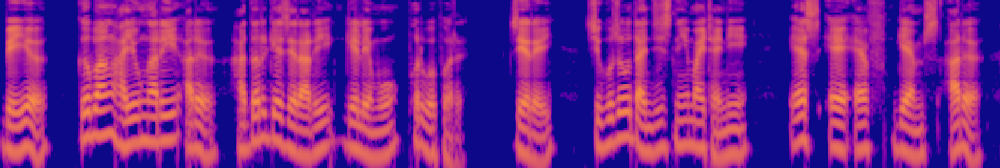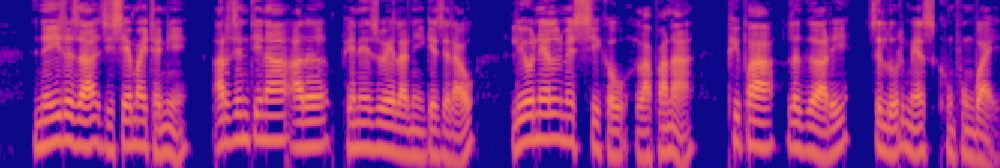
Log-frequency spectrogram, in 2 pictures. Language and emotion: Bodo, neutral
